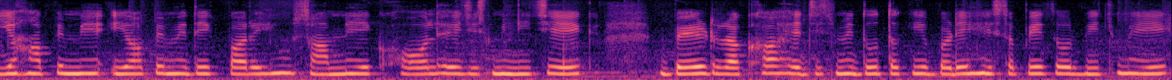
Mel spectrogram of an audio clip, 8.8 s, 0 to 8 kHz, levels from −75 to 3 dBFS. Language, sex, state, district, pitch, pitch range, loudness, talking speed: Hindi, female, Chhattisgarh, Korba, 250 Hz, 240-255 Hz, -16 LUFS, 205 wpm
